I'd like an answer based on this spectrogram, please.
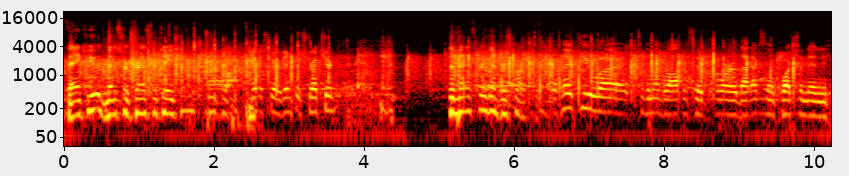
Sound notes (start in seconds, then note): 2.0 applause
